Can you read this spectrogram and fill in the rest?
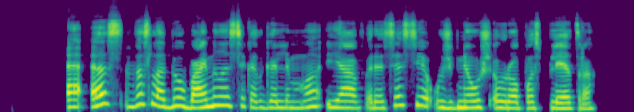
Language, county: Lithuanian, Vilnius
